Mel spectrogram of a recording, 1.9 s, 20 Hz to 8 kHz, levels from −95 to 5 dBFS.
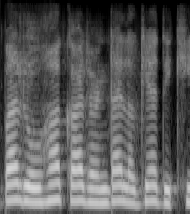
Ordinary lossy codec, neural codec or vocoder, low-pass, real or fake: none; codec, 16 kHz, 1 kbps, X-Codec, HuBERT features, trained on LibriSpeech; none; fake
